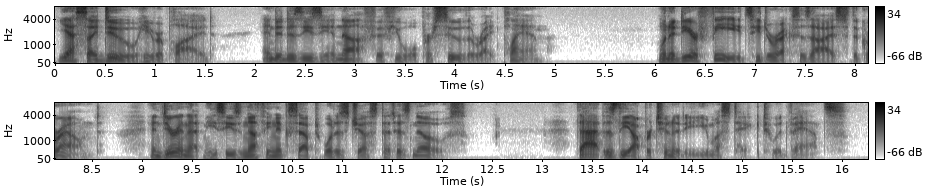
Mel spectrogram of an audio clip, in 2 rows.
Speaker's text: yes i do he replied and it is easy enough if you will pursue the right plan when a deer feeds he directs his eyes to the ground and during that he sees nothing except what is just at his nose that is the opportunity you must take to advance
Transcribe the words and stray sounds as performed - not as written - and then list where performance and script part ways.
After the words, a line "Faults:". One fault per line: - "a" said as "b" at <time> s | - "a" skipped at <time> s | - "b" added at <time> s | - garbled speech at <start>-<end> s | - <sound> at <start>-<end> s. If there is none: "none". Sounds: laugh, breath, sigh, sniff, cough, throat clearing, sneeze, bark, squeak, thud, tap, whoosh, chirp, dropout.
yes i do he replied and it is easy enough if you will pursue the right plan when a deer feeds he directs his eyes to the ground and during that he sees nothing except what is just at his nose that is the opportunity you must take to advance
Faults:
none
